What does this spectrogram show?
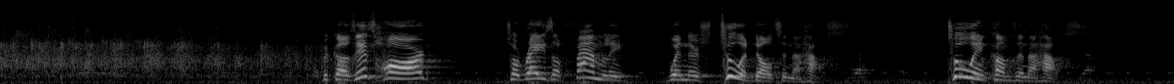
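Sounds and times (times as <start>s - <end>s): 
audience applause: 0.0s - 3.3s
speech: 3.2s - 4.4s, 5.1s - 8.5s, 9.5s - 10.9s.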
